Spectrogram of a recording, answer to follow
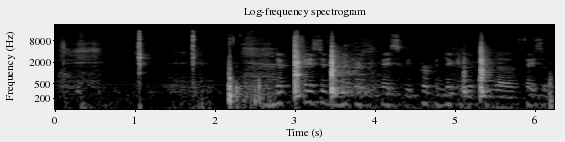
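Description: Steel hoof nippers biting through the excess hoof wall of a draft horse's hind hoof, taking short half-width bites, each cut a sharp snap. There are about five snaps, spaced irregularly.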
